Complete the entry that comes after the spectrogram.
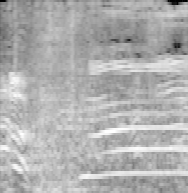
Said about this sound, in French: Et quand il apparaît dans la vidéo, t'entends juste à la fin tout pile avec le cut les enfants qui pleurent tellement ils ont peur de ce truc.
